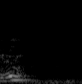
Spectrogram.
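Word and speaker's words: wring: 动词蠕动 ring w-r-i-n-g w 不发音，所以是 ring。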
